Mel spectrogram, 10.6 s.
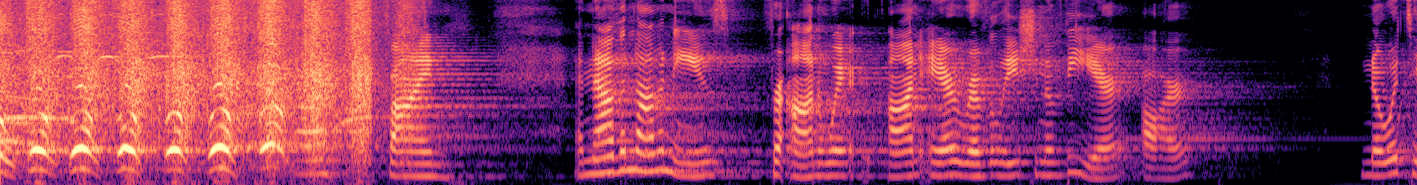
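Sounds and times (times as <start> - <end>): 
audience applauding: 0.0 - 2.9
speech: 3.2 - 3.5, 4.3 - 9.0, 10.2 - 10.6.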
